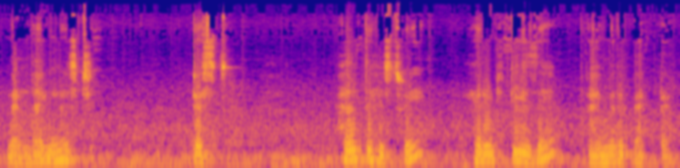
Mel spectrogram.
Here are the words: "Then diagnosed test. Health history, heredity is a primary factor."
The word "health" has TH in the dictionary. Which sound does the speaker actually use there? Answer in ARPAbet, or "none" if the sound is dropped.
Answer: T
